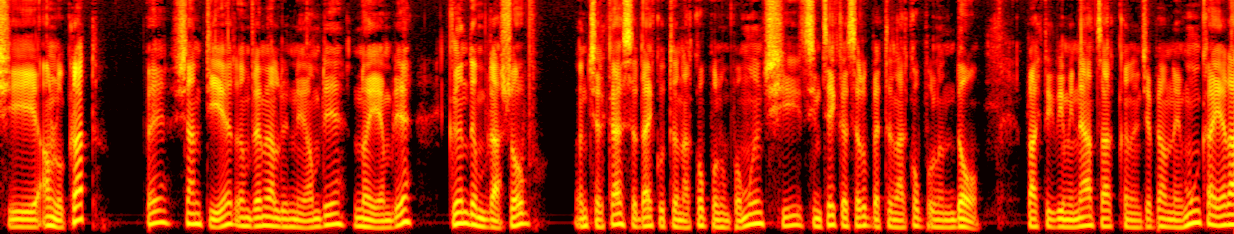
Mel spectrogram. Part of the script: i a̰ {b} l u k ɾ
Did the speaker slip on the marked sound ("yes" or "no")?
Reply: yes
